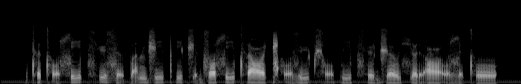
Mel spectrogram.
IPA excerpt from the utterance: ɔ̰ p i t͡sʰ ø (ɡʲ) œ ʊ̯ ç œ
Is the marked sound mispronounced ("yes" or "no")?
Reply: yes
